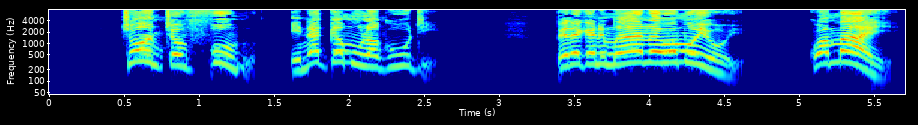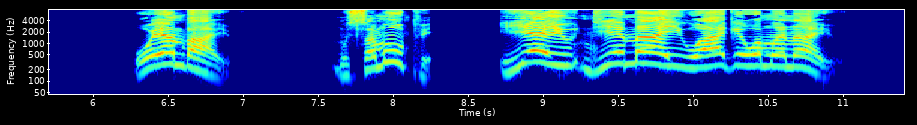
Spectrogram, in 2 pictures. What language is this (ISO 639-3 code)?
nya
